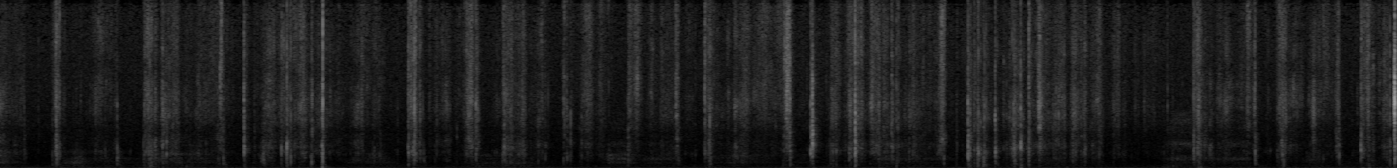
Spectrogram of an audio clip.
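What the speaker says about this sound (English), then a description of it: "I'm going to shuffle and see what the cards have to say" Tarot cards being shuffled by hand, a quiet run of rapid papery riffles and soft slaps repeating irregularly throughout, close and alone with no talk.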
